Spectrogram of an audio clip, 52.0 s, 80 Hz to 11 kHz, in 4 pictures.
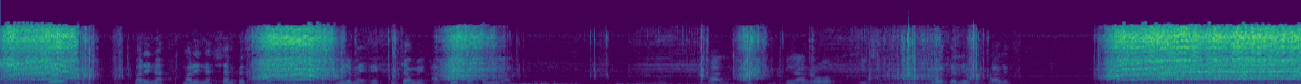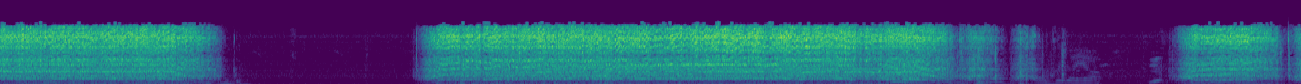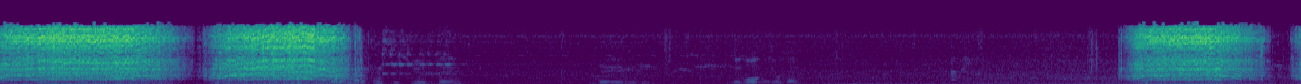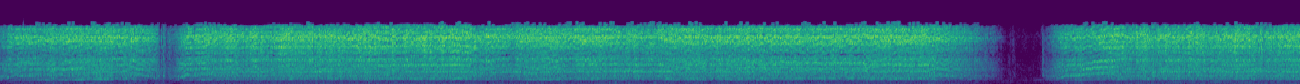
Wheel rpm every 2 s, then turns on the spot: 60, 50, 10, 0, 10, 70, 220, 130, 40, 210, 220, 60, 60, 140, 90, 0, 0, 0, 30, 100, 150, 220, 220, 220, 90, 210.
2-4 22-24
